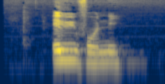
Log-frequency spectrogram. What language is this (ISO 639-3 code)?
ajg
